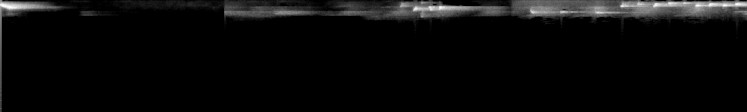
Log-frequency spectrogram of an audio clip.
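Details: High, bright note from a female jalak rio-rio starling, then a quiet gap with faint short notes, followed by shrill rising chatter that builds into a fast trill.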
